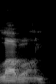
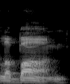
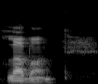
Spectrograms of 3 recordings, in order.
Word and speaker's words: Laban: So now we have and Rudolf von Laban, and so the accent, this Hungarian person's the accent on his last name is on the first syllable, Laban, not Laban, but Laban.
